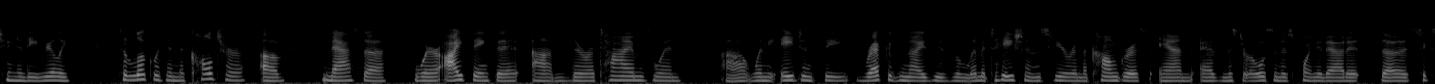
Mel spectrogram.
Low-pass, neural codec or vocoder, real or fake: 5.4 kHz; codec, 16 kHz in and 24 kHz out, 0.4 kbps, LongCat-Audio-Codec, two codebook decoder; fake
